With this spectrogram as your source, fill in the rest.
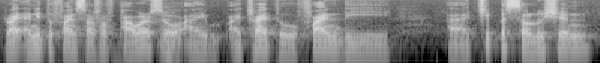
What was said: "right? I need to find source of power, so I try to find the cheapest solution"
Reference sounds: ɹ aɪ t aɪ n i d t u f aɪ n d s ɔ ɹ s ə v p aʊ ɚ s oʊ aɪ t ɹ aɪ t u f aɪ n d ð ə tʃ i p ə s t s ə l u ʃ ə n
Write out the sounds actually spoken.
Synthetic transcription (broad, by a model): ɹ aɪ t aɪ n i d t u f aɪ n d s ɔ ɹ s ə f p aʊ ɚ s oʊ aɪ t ɹ aɪ t u f aɪ n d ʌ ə tʃ i p ə s t s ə l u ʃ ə n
